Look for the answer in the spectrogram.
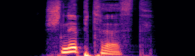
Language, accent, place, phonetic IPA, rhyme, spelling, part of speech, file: German, Germany, Berlin, [ˈʃnɪptəst], -ɪptəst, schnipptest, verb, De-schnipptest.ogg
- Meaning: inflection of schnippen: 1. second-person singular preterite 2. second-person singular subjunctive II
